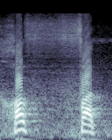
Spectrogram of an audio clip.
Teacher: دیکھیے خا حروف مشتعلیہ موٹا کریں گے، فا پر تشدید ہے، فا پر تشدید ہے، اس کو دو بار پڑھیں گے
